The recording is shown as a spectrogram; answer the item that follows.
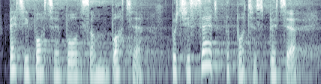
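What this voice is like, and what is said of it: Put-on British accent. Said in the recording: “it sounds like you do it in a British accent”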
